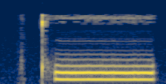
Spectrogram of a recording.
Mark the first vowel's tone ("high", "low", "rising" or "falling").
high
